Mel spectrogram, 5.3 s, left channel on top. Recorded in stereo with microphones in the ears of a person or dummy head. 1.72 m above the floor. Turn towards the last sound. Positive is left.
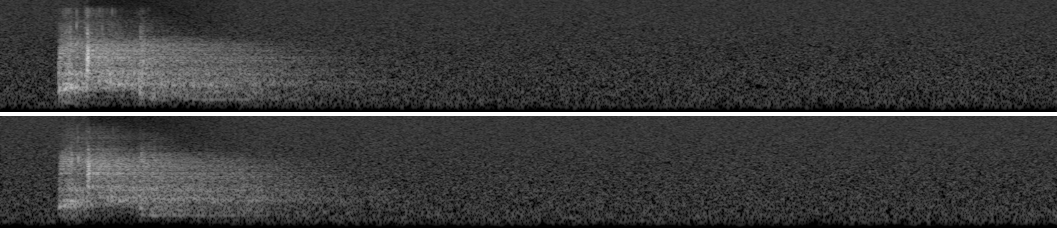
turn(degrees=60)  # may be behind; listen again after turning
